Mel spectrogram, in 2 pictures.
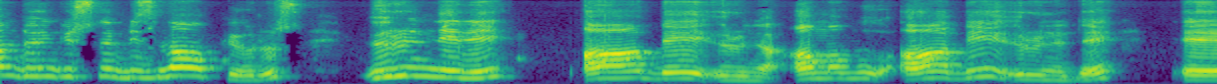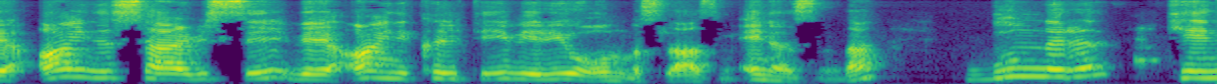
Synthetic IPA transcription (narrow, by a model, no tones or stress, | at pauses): nd̪ønɟysynybiznɛːpʰɯjo̞ɾuz̥ | yɾynlʲeɾi | aːbeyɾynyʔamabuʔaːbeːyɾynyd̪ɛː | ajnɯsæɾvisivɛʔajnɯkʰalʲit̪ʰe̞jive̞ɾijo̞ːlˠmasɯlʲa̰ːzɯmɛnazɯnd̪an | bunlˠaɾɯncʰen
